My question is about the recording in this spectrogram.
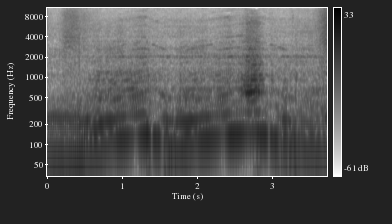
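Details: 1990 Honda automatic after winter cold start in snow: revs rise and fall smoothly with clean even firing, no knocks or misses; healthy running, though owner says it has a bad clutch.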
